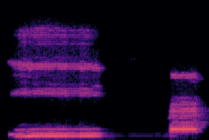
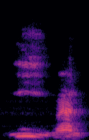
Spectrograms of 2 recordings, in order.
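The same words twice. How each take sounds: First: The long vowel is drawn out much longer. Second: The long vowel is held only briefly. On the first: "bisa empat harokat, bisa enam harokat" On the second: "mad badal dibaca dengan dua harokat saja"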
